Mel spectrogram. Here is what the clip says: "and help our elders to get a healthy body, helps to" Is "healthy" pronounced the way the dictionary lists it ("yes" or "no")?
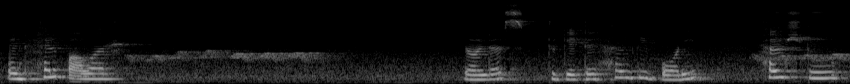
no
